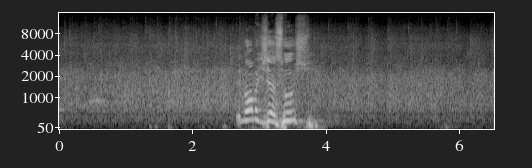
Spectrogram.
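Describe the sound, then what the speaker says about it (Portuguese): Church congregation applauding: a continuous wash of clapping from a crowd throughout, with a voice briefly speaking over it in the middle. "Pode aplaudir de novo."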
